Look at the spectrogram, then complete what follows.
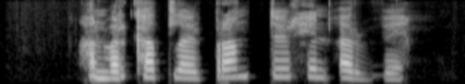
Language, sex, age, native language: Icelandic, female, 12, Icelandic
